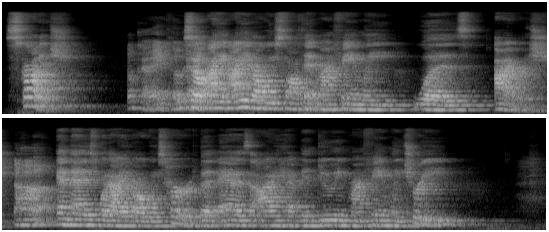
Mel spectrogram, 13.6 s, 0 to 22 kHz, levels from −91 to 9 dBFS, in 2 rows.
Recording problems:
off-mic speech; far
room echo; noticeable; dies away in 0.8 s

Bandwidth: 14.5 kHz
